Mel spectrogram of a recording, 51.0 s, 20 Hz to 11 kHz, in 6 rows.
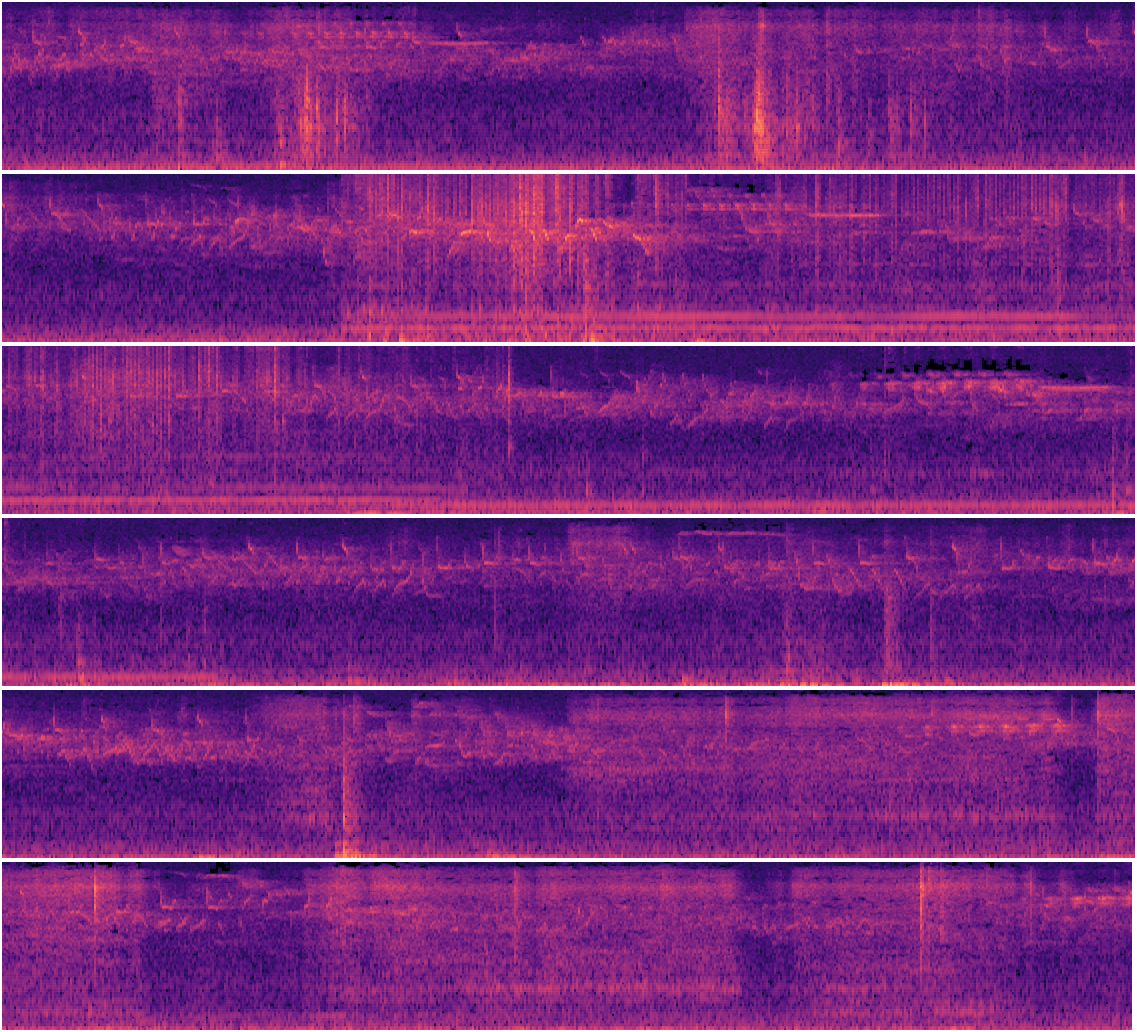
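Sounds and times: small birds chirping and twittering: 0:00.0 - 0:50.9.

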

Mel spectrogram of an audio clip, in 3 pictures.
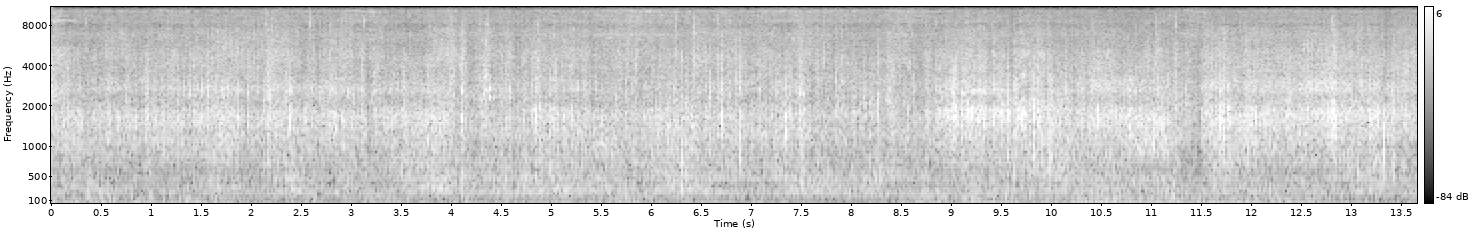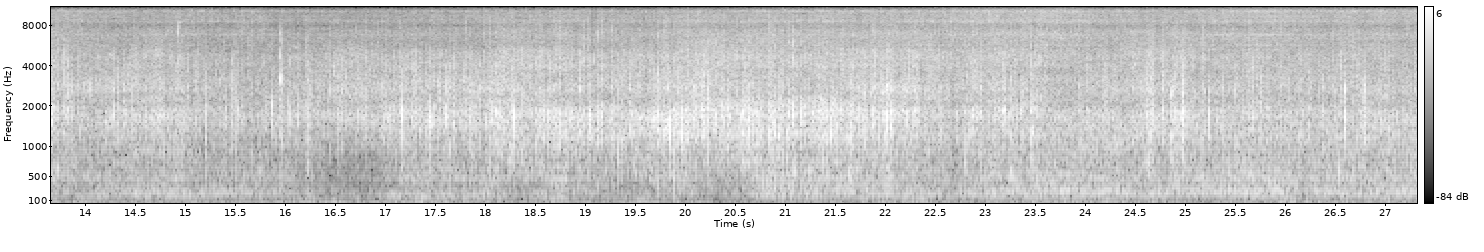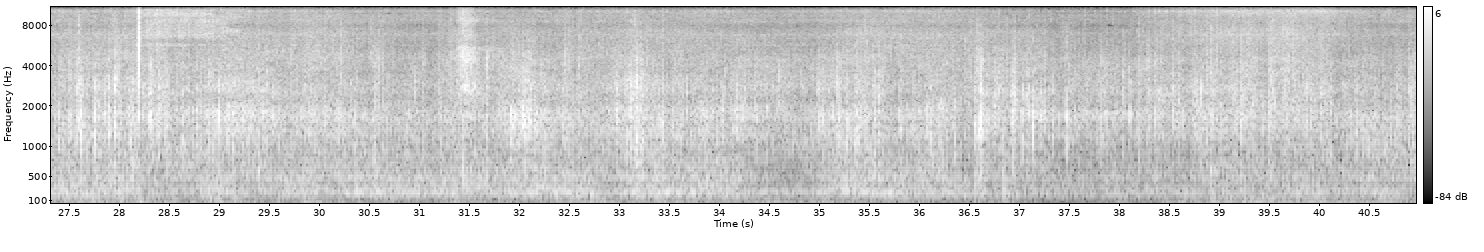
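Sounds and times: bike clicks and rattles: 0:00.0 - 0:40.9
tyres on gravel: 0:00.0 - 0:40.9
wind buffeting microphone: 0:00.0 - 0:40.9.

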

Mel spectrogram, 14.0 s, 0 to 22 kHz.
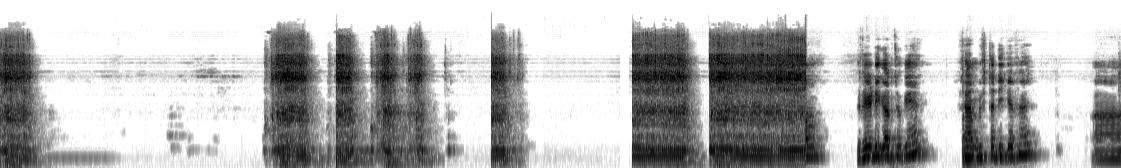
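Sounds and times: sewing machine stitching: 0:00.0 - 0:00.6, 0:03.3 - 0:06.6, 0:07.9 - 0:10.2.

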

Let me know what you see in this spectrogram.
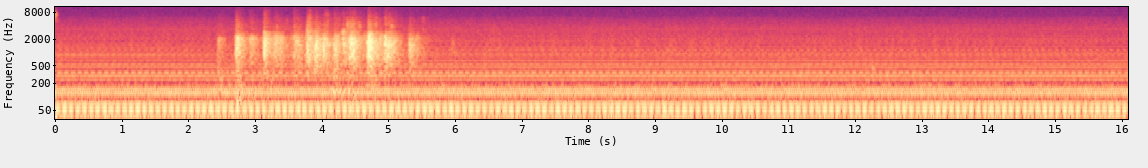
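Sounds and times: low electrical hum: 0:00.0 - 0:16.0
audience applause: 0:02.4 - 0:05.6.

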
